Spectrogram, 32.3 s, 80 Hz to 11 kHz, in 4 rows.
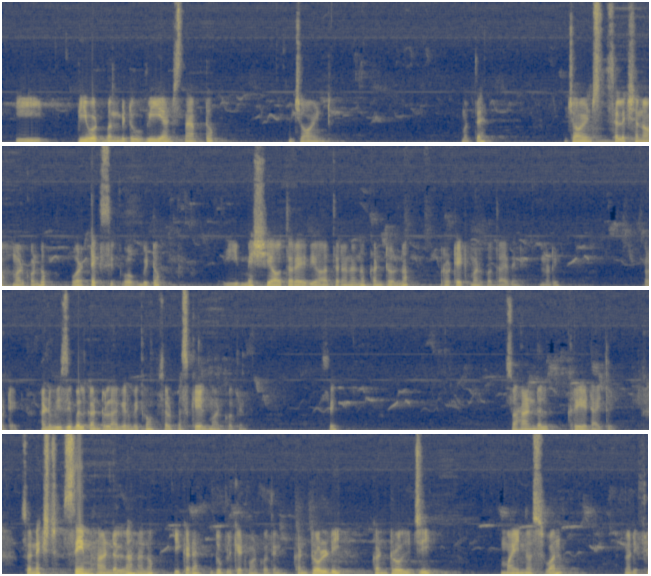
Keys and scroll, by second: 1.7 v, 13.9 e, 16.1 r, 17.5 space, 18.8 f, 28.0 ctrl+d, 29.0 ctrl+g, 30.4-31.4 typing.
